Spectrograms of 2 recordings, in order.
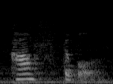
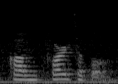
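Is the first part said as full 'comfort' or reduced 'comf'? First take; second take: reduced; full. First: The first part is shortened to 'comf'. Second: The first part is said as full 'comfort'. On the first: The speaker calls it right. "it should be comf" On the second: The speaker calls it wrong. "I said comfortable"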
